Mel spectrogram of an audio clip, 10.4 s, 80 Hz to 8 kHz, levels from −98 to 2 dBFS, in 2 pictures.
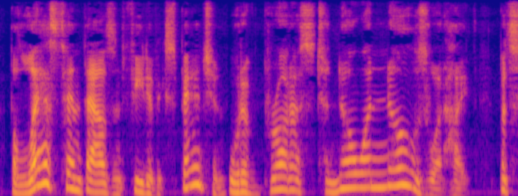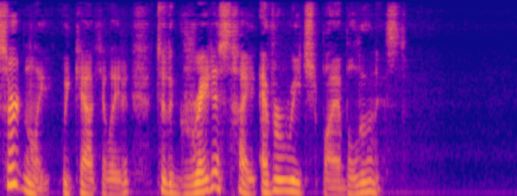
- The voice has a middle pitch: Yes, medium, 150 Hz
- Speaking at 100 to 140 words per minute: No, average, 175 wpm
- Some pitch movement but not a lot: No, wide, 7.9 semitones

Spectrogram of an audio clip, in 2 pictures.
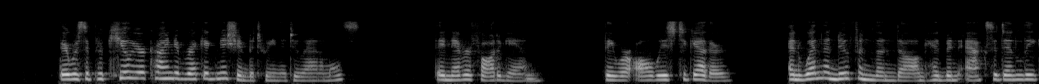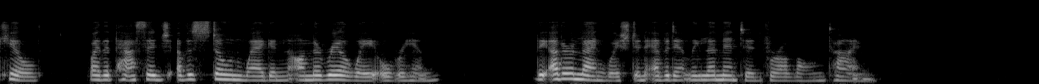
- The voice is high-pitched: Yes, high, 205 Hz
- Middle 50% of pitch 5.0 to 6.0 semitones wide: No, average, 3.5 semitones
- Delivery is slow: No, average, 145 wpm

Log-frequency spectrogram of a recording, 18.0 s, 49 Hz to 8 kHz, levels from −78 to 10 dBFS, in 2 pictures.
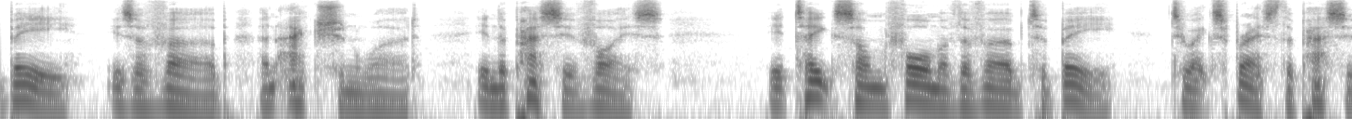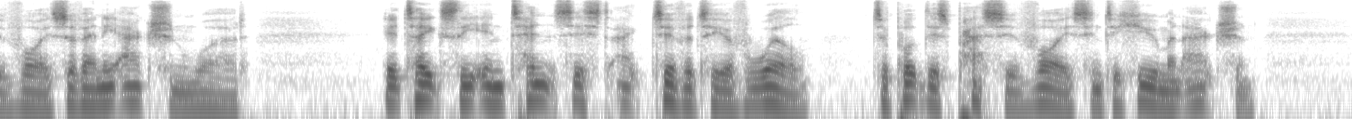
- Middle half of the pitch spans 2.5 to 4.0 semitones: No, average, 4.4 semitones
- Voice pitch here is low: Yes, very low, 85 Hz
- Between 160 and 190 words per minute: No, average, 145 wpm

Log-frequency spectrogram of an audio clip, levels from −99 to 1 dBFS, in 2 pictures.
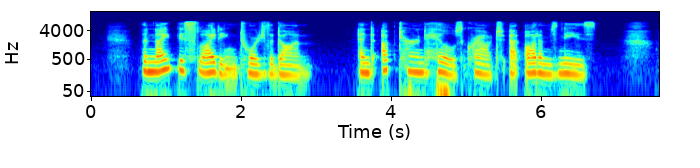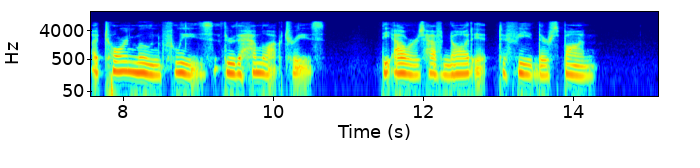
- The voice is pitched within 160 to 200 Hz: Yes, medium, 185 Hz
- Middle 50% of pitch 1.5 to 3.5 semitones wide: Yes, average, 2.8 semitones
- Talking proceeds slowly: Yes, slow, 125 wpm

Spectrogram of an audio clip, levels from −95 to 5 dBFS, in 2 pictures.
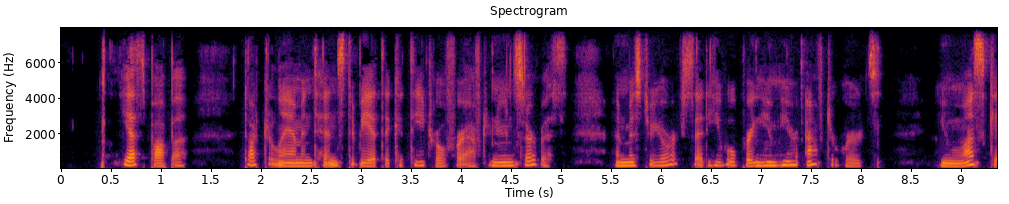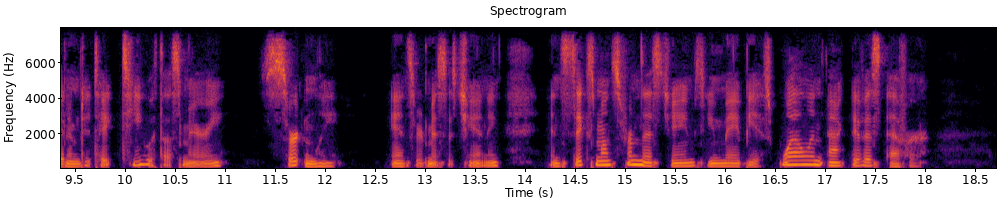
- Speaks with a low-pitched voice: No, medium, 180 Hz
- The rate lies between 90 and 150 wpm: No, average, 165 wpm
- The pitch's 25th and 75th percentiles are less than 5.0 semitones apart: No, wide, 5.6 semitones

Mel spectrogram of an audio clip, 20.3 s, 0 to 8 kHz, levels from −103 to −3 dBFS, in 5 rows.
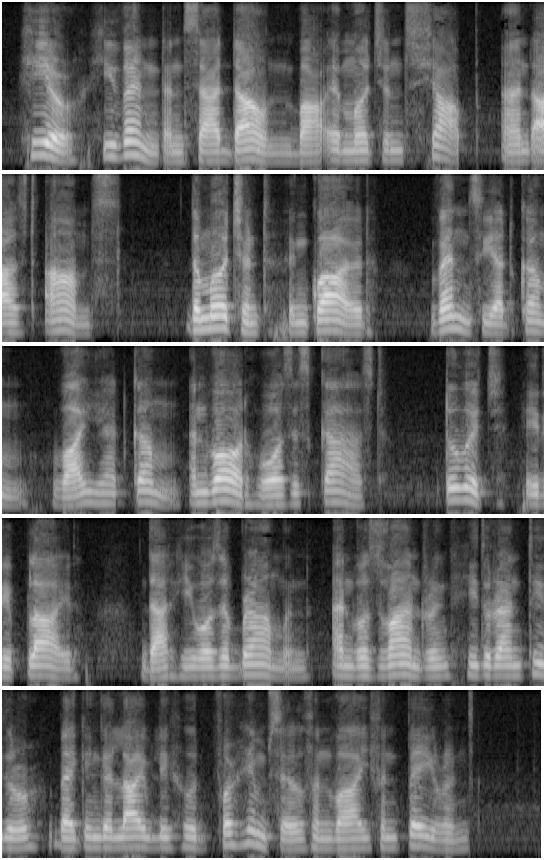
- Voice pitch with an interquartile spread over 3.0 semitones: No, average, 2.7 semitones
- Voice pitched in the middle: No, low, 125 Hz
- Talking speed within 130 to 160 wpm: Yes, average, 155 wpm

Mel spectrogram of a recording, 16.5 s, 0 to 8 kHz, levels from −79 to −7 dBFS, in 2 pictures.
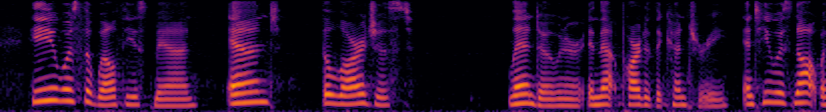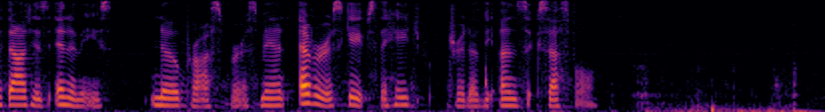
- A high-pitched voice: Yes, high, 200 Hz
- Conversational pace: No, slow, 115 wpm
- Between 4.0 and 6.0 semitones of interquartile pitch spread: Yes, average, 4.3 semitones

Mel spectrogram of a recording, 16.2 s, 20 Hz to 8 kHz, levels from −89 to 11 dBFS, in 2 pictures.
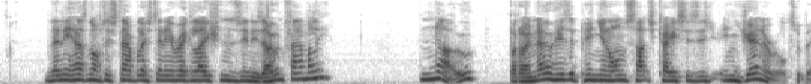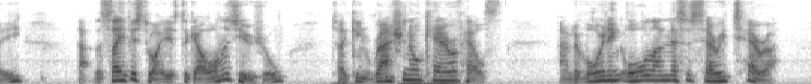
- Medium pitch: Yes, medium, 165 Hz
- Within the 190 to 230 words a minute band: No, average, 165 wpm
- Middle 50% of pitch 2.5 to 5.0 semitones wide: Yes, average, 4.2 semitones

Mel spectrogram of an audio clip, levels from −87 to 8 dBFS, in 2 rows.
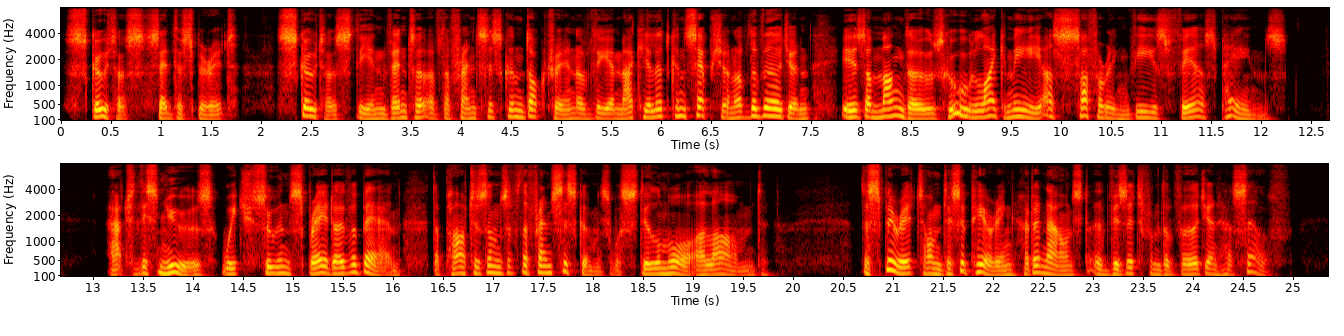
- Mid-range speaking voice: Yes, medium, 150 Hz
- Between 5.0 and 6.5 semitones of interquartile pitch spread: Yes, wide, 5.4 semitones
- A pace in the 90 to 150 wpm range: Yes, slow, 135 wpm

